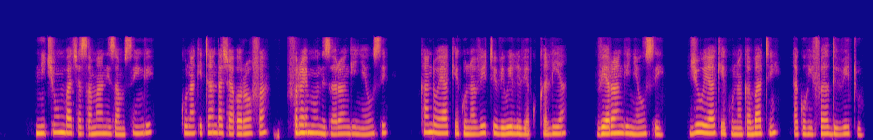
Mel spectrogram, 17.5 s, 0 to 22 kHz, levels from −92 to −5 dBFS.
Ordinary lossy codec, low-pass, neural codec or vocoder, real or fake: AAC, 32 kbps; 7.2 kHz; codec, 24 kHz, 0.9 kbps, DualCodec; fake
